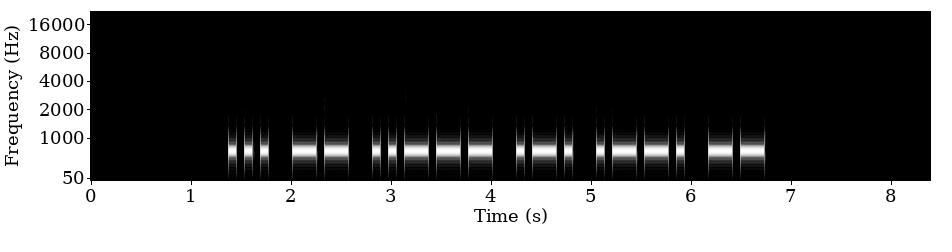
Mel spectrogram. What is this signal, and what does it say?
Morse code, heard as a keyed tone, about 15 wpm, 700 Hz. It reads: SM2RPM
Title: DXCC-100 Call Signs - 6 Characters - Repeated 3x - 15wpm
